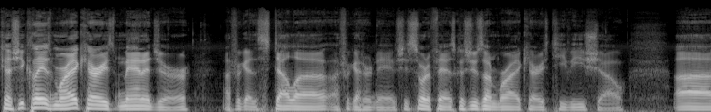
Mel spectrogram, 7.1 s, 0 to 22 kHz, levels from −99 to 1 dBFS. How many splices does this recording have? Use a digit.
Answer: 0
